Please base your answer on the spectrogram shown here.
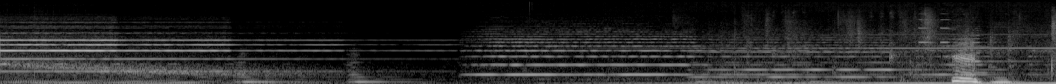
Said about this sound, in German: komischer Apparat. Und dieses Summen. Ich komme mir vor wie beim Zahnarzt.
